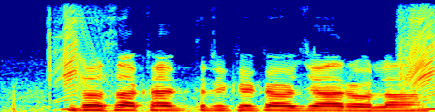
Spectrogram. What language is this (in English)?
Bhojpuri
